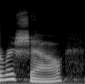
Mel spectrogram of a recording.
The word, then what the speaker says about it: Rochelle: My name is Rita Rochelle, and that's spelled R-I-T-A. Rochelle is R-O-C-H-E-L-L-E.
